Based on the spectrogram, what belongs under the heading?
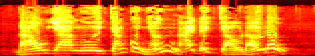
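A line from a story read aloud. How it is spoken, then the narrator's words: Stern sharp shout. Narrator (Vietnamese): Hồng Diệp đạo nhân đanh giọng quát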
